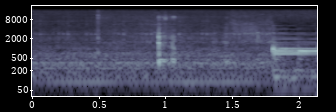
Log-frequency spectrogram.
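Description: Quiet room tone broken by a faint click about half a second in and a sharper tap about a second in; piano music starts just before the end.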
